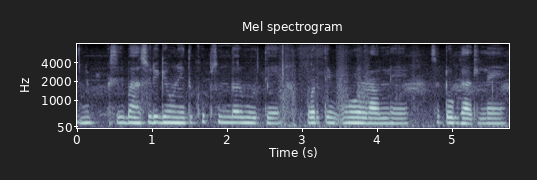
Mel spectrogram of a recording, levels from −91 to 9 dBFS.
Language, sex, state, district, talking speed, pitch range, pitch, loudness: Marathi, female, Maharashtra, Washim, 165 wpm, 180-200 Hz, 195 Hz, -15 LUFS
